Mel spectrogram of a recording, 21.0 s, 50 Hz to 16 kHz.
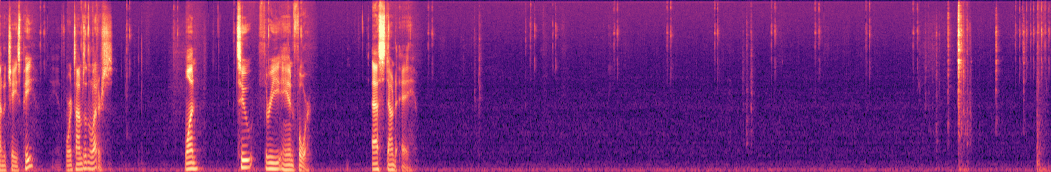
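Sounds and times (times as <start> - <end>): faint room hum: 0.0 - 21.0
computer mouse clicks: 10.5 - 11.2, 12.2 - 12.5, 13.3 - 13.5, 14.3 - 15.6, 16.3 - 16.5, 17.3 - 17.5, 18.2 - 21.0.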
